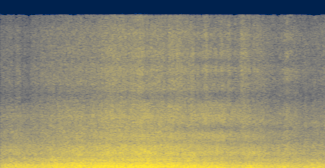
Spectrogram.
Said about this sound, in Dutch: Laat de zee en de golfslag je overmeesteren. En het fijnste daarvoor is, in mijn gevoel, dat je je voorstelt dat je erin ligt.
